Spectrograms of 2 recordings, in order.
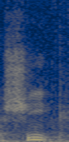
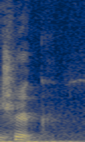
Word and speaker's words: chic: Chic, CHIC, like grandpa chic. Chick. Not chick, chic. How do you spell it? CHIC, grandpa. That's chick. No, chic. Chic.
